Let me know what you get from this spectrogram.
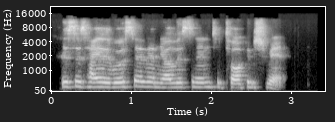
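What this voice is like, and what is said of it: Thick Australian accent. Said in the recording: “Give it your thickest Australian accent”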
